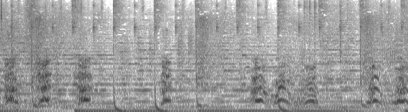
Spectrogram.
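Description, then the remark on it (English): A dog barks rapidly and repeatedly at a bear, about eight or nine sharp yipping barks in quick succession, fairly loud, with a low rumble underneath. “Then our dog raced outside.”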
